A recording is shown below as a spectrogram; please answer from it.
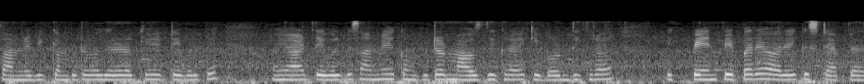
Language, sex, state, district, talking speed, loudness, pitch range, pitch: Hindi, female, Bihar, Patna, 210 wpm, -17 LUFS, 210-225 Hz, 220 Hz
